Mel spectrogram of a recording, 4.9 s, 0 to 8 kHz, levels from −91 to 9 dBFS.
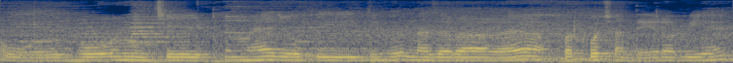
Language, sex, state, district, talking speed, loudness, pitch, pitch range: Hindi, male, Bihar, Vaishali, 195 wpm, -16 LUFS, 145 Hz, 140-155 Hz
